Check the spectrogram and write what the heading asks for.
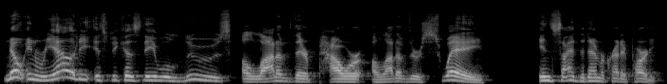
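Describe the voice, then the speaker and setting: A man's voice: on the high side, normal speed. An American man hosting opinionated political commentary, emphatic, repeating his points in short punchy phrases and often tagging them with "right?". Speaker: host of an online political commentary show.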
